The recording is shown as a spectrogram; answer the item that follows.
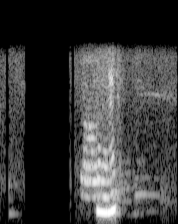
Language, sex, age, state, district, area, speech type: Santali, female, 18-30, West Bengal, Paschim Bardhaman, rural, conversation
